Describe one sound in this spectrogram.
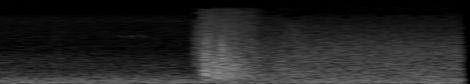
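A glider snaps open with a sharp whoosh.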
